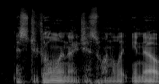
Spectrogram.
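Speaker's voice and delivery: put-on very quiet talk. Retelling a professor's phone call, quoting him talking very quietly. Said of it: "He was talking very quietly".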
